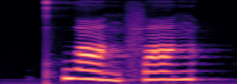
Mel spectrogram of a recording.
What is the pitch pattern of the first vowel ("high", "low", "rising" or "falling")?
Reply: falling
